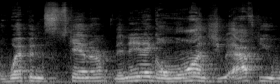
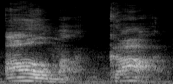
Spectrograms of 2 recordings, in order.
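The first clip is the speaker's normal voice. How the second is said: dismayed; much slower than usual. Retold or imitated. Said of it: "So I'm like".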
